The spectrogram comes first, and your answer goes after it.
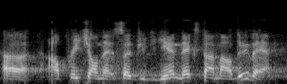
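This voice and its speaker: A man teaching a church class in a casual, halting way, with many fillers and restarts. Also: mid-range voice, fairly bright tone, big-room sound, poor audio. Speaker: preacher teaching a congregation class. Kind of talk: informal Bible class teaching. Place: church meeting room.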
